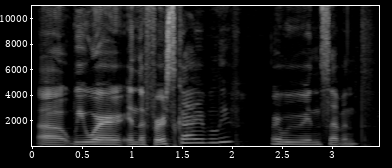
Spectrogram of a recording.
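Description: A woman's voice: on the low side, big pitch swings, fairly quick, darkish tone, no room sound, clean studio sound. A young woman co-hosting a casual podcast, rambling with lots of fillers and frequent giggles. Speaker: podcast co-host. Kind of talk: casual chat.

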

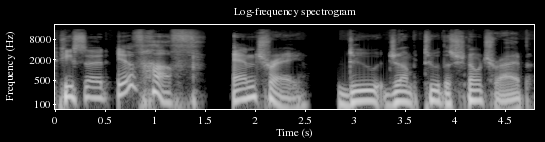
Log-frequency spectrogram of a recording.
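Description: A man's voice: medium pitch, wildly swooping pitch, takes it slowly, darkish tone, no room sound, clean studio sound. A man co-hosting a sports podcast, reading off viewing options in an upbeat, promotional way. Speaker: podcast co-host. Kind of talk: casual podcast talk.

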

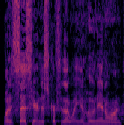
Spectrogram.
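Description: A man preaching a sermon, emphatic, swinging between loud passages and hushed ones. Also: high-pitched, steady tone, quick pace, big-room sound.

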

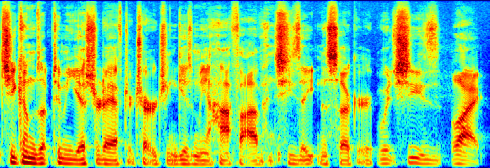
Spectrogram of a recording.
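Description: A man's voice: sits low, fairly quick, no room sound, clean studio sound. A man who leads a church student ministry, telling stories in a casual chat and laughing often. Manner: lively storyteller, laughs often. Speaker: student ministry leader, co-host.

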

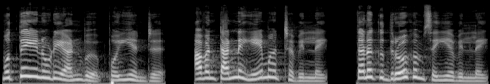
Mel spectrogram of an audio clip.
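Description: A woman's voice: fairly high pitch, very animated, moderate pace, a bit bright. A woman narrating an audiobook with dramatic, emotive storytelling.

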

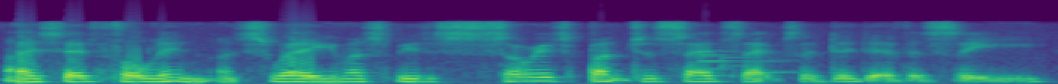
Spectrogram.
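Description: A sneering, ghoulish horror-show drill sergeant, acted out by a man. The voice is creaky and rough, mocking and bullying, on a slightly dull recording. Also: fairly high pitch, normal speed, warm tone. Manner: barking insults, mocking.

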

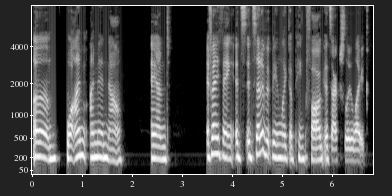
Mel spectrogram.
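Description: A woman's voice: medium pitch, moderate pace, mellow, no room sound, clean studio sound. A woman playing in a tabletop game, casually describing what her character does. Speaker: player.

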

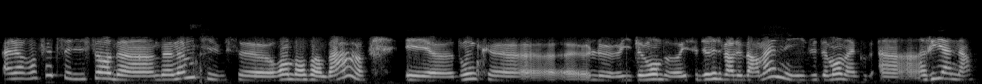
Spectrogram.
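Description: A woman calling in to a radio show by phone, telling a joke haltingly with many fillers. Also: medium pitch, expressive. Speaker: caller. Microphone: phone line. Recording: muffled phone line.

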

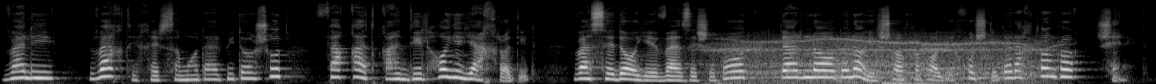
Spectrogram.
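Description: A woman reading a children's storybook aloud with gentle, expressive storytelling. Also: high-pitched, a little hiss or hum. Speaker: audiobook narrator for children.

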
